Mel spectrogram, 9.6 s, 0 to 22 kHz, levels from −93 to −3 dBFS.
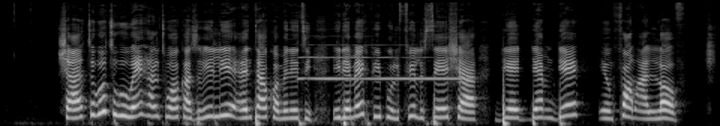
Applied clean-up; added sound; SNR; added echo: none; Wind instrument, woodwind instrument; 14 dB; none.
